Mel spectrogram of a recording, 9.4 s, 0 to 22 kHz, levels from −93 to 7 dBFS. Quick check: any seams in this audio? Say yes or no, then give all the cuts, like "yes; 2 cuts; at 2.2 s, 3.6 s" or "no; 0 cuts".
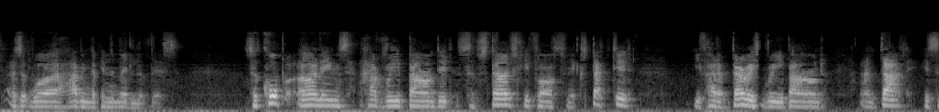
yes; 2 cuts; at 1.0 s, 7.6 s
